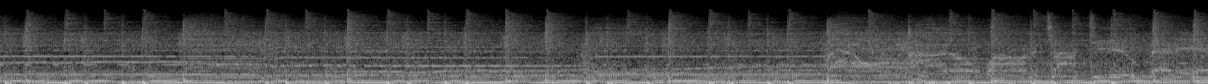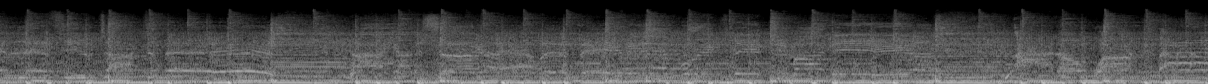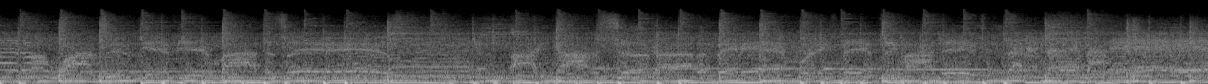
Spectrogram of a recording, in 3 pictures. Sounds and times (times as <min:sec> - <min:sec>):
Music: 0:00.0 - 0:36.2.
